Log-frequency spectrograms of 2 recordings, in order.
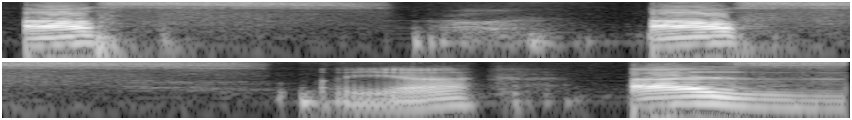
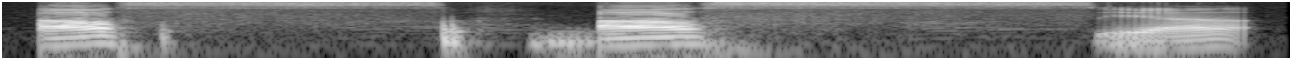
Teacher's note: As lebih mudah, tapi sekali lagi kita fokus sifatnya itu adalah memiliki suara yang tajam ya, suara yang tajam karena dia tansya'u an mururihi fi majral dayyik, yang suara yang tajam itu muncul karena melewati tempat mengalir yang sempit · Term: sofir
